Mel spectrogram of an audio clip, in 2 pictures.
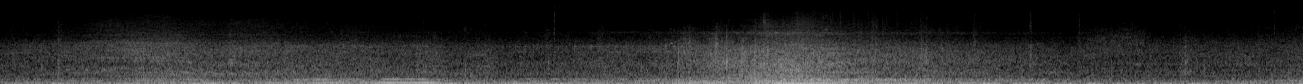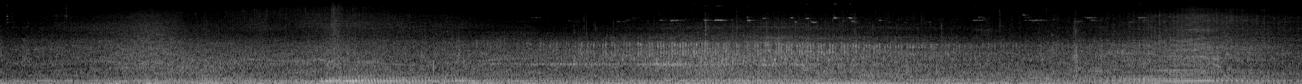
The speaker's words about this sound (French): Et puis le bruit de la rue.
